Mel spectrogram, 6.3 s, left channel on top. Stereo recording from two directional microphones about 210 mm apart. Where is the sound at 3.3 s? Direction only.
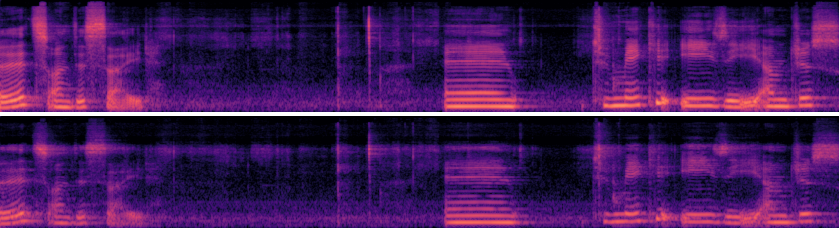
55° left (ahead or behind).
